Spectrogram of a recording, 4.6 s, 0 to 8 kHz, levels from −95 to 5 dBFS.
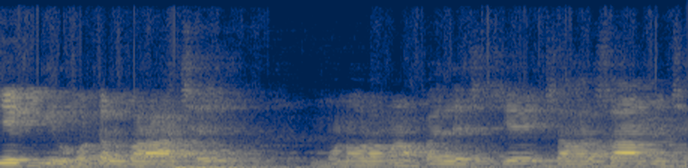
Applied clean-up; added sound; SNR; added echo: none; Hands; 13 dB; reverberation time 1.1 s.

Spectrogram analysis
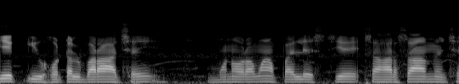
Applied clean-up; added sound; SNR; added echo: none; none; none; none.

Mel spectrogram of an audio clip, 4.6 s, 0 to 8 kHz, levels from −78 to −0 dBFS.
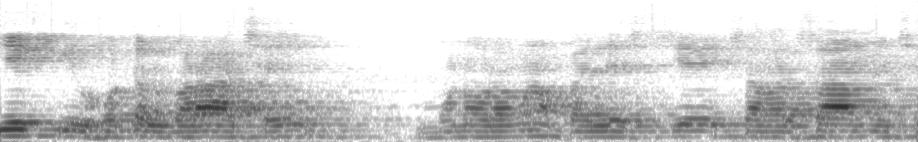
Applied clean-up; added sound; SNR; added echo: neural separator model SepFormer DNS4.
